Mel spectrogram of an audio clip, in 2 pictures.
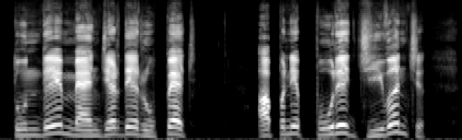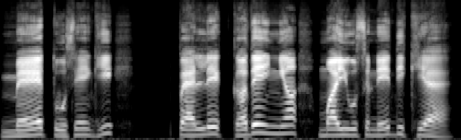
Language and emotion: Dogri, surprised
